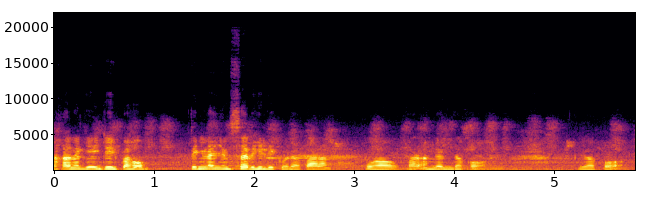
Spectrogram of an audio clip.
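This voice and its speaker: Speaking at a fairly quick pace, a woman with a fairly high voice leaves long, frequent pauses over noticeable background noise. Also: ordinary pitch variation. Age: 50s. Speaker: vlogger. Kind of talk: casual monologue vlog. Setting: at her store.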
